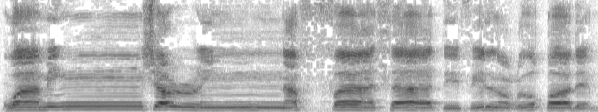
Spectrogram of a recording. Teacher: ওয়া মিন শাররিন এর আগে নুনকে ধরবে গুন্না হবে ওয়াজিব গুন্না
